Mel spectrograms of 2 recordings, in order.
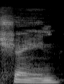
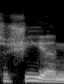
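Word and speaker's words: Shein: fast Fashion Store sh I N I would pronounce that Shane h e i yeah Shane what I would say probably would it be Shen instead because it's Chinese sh let's see it's pronounced Shen yes Shen yeah there oh it's because yeah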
